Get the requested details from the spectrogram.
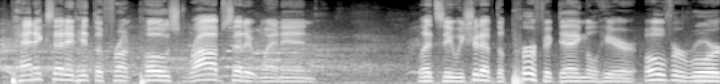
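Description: Amid noticeable background noise, a high-pitched man talks in an excited tone at a moderate pace with ordinary pitch variation. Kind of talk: sports commentary. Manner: analytical color-commentator, steady and conversational, with excited jumps.

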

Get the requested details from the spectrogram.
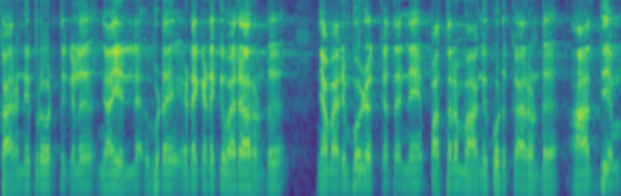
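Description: With a fairly high pitch, a man talks in monotone, flat intonation. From Kerala, Thiruvananthapuram district. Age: 50s. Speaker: retired school clerk and parish catechist. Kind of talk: religious testimony.

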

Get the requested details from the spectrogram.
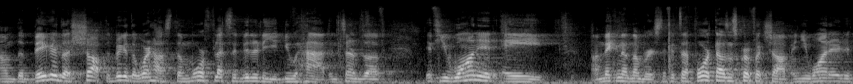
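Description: A man speaks very fast, his pitch varying in an ordinary way, with light background noise underneath. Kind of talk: casual vlog chat. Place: garage.

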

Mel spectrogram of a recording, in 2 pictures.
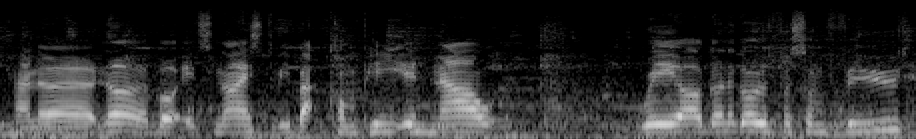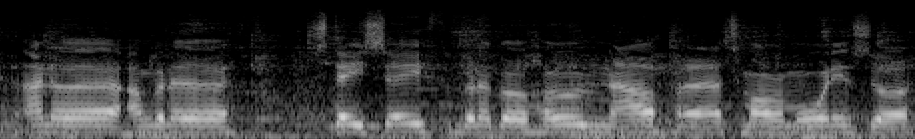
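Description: Over clear background music, a man with a high pitch speaks fairly slowly in a monotone, flat way, the sound dry with no echo. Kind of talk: casual vlog chat. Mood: happy, relieved after competing. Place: hall. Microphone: phone near.

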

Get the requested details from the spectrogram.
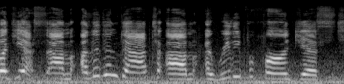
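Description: Against noticeable background noise, a woman's voice comes through with a dry sound and no echo. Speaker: lifestyle vlogger. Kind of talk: casual vlog chat. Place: car. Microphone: phone near.

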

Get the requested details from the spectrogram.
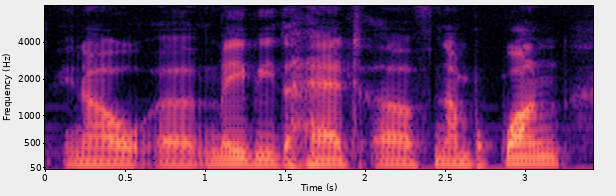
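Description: A man talks with monotone, flat intonation as faint music plays behind him. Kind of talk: tutorial. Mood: friendly, relaxed. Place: home room. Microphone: lapel.

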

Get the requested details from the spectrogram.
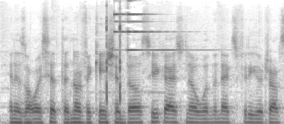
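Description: A man talks at a very fast pace with a fairly low pitch. Faint music plays in the background. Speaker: gaming content creator. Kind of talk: casual gaming commentary.

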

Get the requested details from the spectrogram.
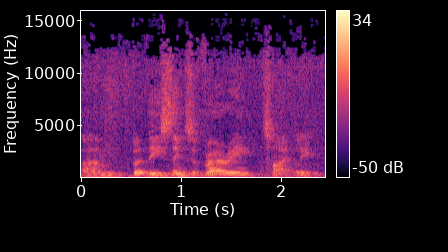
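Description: Noticeable background noise sits behind a man with a British accent whose pitch varies in an ordinary way. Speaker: sociology of education professor. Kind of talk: lecture. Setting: stage with audience. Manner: halting.

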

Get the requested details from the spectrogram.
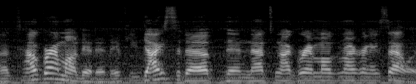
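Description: Light background noise behind a woman speaking. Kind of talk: casual cooking tutorial with storytelling. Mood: warm, nostalgic. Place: kitchen. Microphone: phone near.

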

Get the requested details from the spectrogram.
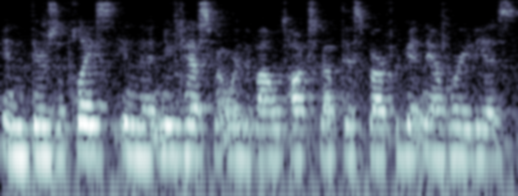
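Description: With a Southern US accent, a woman speaks at a fairly high pitch amid audible room echo and light background noise. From US South. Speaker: internet radio host and prophetic minister. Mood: calm, earnest. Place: home room.

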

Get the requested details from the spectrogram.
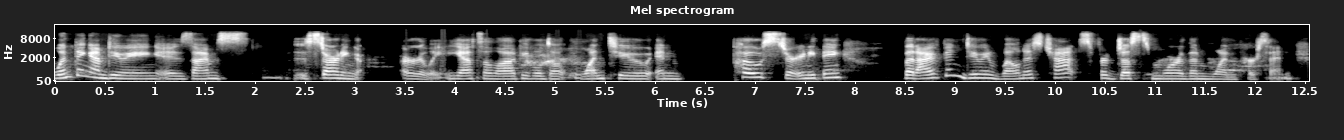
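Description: At a fairly slow pace, this somewhat breathy speaker with an American accent uses ordinary pitch variation. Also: woman, medium pitch for a woman. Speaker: team member sharing progress. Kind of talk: casual team call. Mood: upbeat, reflective. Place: home room. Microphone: video call.

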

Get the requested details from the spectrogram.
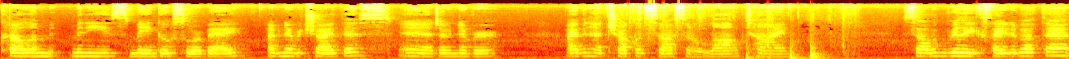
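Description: A woman speaks at a fairly slow pace and medium pitch, her tone slightly mellow with vocal fry and little pitch movement. Faint background noise sits behind her.

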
